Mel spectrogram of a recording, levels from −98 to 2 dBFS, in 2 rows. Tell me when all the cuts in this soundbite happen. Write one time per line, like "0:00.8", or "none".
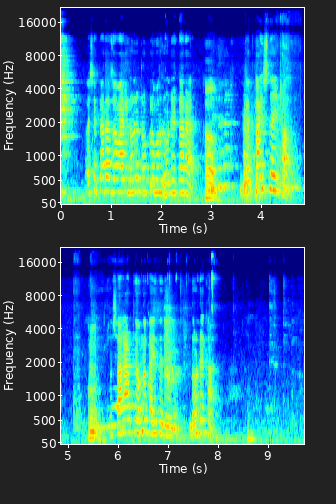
0:08.4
